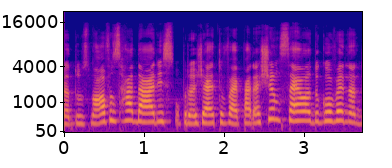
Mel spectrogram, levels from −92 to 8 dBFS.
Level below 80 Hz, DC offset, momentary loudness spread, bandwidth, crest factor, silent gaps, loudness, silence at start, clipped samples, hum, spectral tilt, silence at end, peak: -70 dBFS; 0.1%; 8 LU; 16 kHz; 18 dB; none; -19 LUFS; 0 s; under 0.1%; none; -2 dB/octave; 0 s; -2 dBFS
